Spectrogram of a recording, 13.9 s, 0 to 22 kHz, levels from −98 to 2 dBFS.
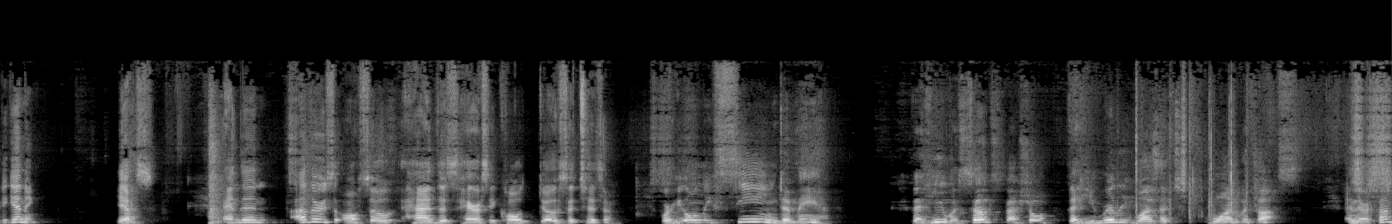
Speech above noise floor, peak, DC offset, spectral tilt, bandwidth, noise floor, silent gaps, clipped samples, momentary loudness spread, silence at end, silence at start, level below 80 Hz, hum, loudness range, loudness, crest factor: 59 dB; -4 dBFS; under 0.1%; -4 dB/octave; 16.5 kHz; -81 dBFS; none; under 0.1%; 10 LU; 0 s; 0 s; -68 dBFS; none; 4 LU; -23 LUFS; 20 dB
